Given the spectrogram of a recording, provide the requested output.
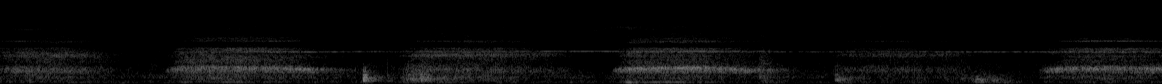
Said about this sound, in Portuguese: Terceira marcha. É a marcha muito importante da respiração circular. O que acontece quando você inspira, expira, sem pausas? Assim.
